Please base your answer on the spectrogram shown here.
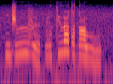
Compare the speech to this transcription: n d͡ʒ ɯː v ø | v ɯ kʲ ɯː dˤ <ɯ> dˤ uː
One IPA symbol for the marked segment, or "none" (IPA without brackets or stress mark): u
